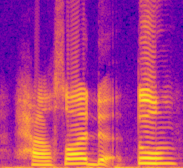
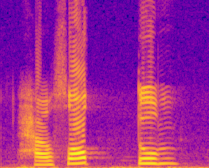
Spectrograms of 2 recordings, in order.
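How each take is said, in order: First: A distinct d is pronounced before the t. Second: The d merges completely into the following t. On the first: The speaker calls it wrong. "bukan dibaca hasadtum" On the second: The speaker calls it right. "langsung dimasukkan ke huruf yang kedua"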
